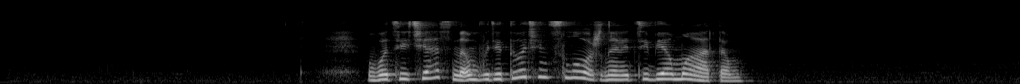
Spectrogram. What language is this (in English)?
Russian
